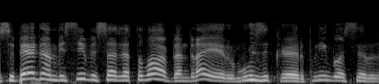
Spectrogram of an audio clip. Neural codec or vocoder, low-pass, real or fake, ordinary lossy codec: codec, 16 kHz, 1 kbps, X-Codec, HuBERT features, trained on balanced general audio; 7.2 kHz; fake; MP3, 96 kbps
